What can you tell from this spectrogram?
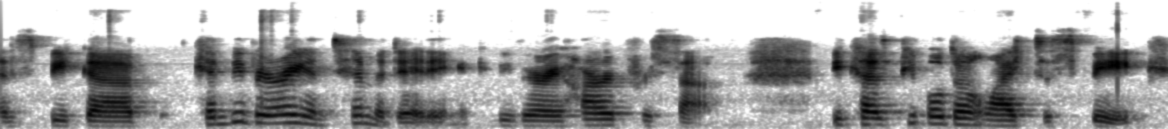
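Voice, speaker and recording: A woman with a Californian accent talks at a fairly quick pace. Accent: California American. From California, US (Sacramento). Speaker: English tutor. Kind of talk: live online English lesson chat. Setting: live video stream.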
